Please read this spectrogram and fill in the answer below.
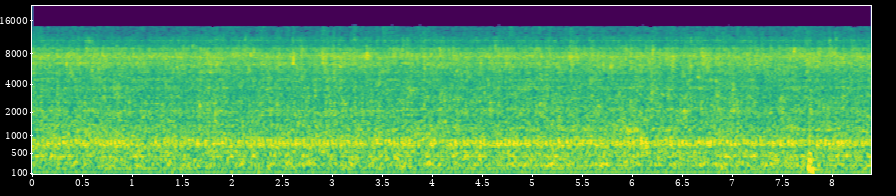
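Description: Aquarium filter running: a steady rush of circulating water with a faint low hum under it.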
